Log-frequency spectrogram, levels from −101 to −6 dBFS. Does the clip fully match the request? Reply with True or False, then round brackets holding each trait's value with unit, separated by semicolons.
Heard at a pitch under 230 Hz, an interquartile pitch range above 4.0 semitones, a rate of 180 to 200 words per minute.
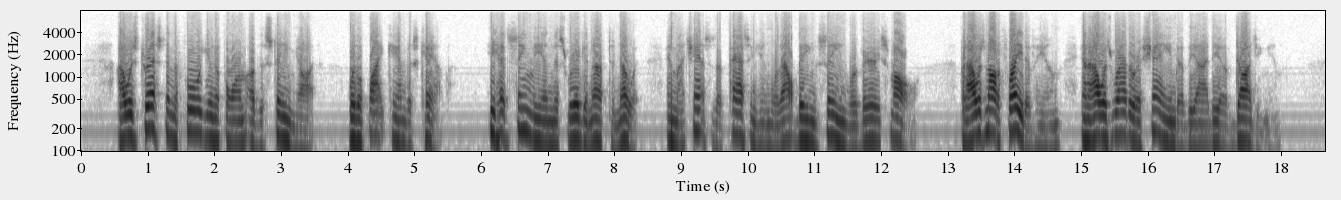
True (135 Hz; 4.4 semitones; 185 wpm)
